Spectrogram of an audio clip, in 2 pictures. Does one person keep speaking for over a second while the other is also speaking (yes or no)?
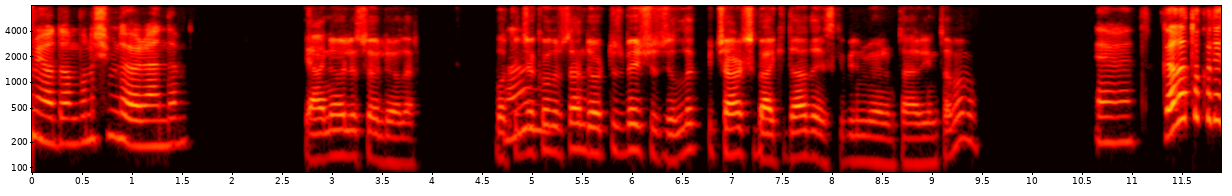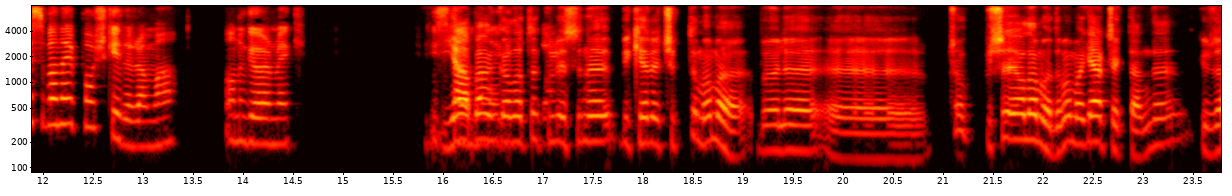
yes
